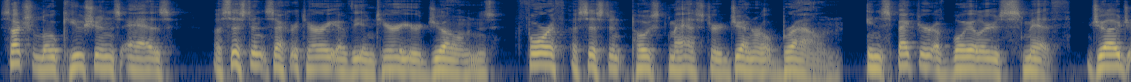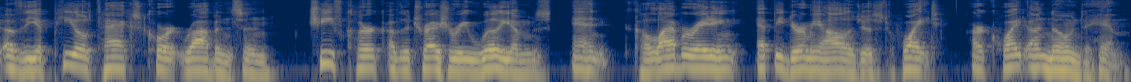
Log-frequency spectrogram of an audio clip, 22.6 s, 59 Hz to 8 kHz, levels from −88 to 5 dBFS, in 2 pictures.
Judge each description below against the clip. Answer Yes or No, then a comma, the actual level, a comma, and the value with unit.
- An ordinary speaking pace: No, slow, 105 wpm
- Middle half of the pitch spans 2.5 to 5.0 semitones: Yes, average, 3.1 semitones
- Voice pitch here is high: No, low, 125 Hz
